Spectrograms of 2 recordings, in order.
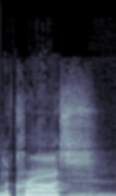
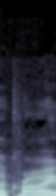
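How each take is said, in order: First: The name ends with a 'cross' sound. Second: The name does not end with 'cross'. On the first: "It's actually lacrosse" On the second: "You said it was lacrosse"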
